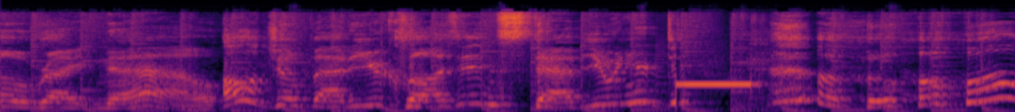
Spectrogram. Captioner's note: beep; laughs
